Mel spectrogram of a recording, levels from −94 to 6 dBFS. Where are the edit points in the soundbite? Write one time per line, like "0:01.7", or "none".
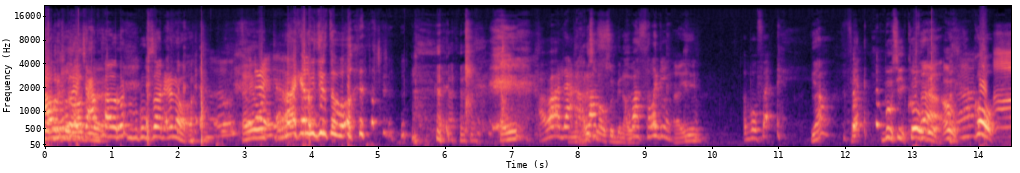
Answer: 0:07.4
